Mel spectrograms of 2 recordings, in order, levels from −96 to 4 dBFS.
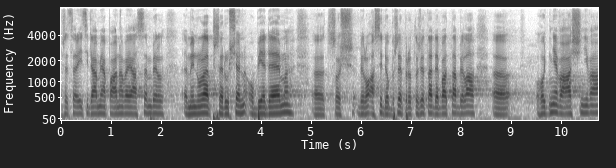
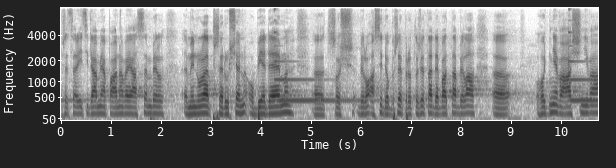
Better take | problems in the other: first | background sound (Glass); 12 dB below the speech

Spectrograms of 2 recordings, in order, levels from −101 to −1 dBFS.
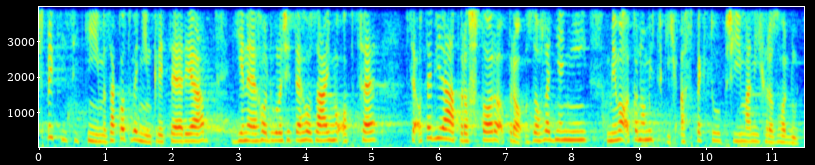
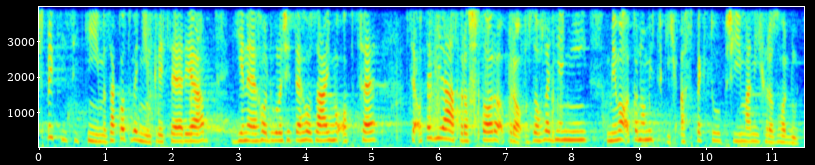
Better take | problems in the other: first | background sound (Walk, footsteps + Cutlery, silverware); 16 dB below the speech

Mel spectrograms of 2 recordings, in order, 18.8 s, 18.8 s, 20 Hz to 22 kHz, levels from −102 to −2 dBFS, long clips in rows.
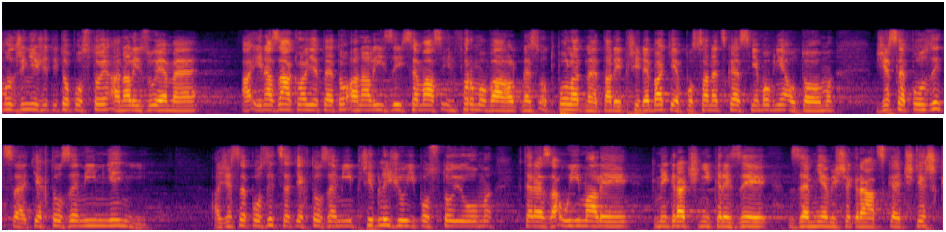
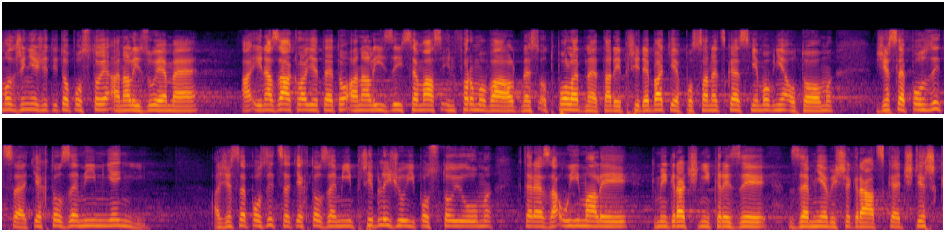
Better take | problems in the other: second | room echo; dies away in 0.2 s

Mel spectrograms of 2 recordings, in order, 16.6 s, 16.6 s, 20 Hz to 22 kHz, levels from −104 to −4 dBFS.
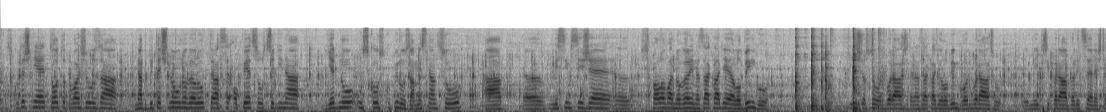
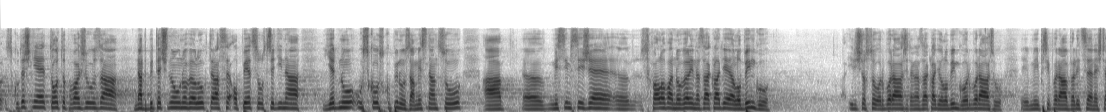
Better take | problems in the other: second | background sound (Boiling); 3 dB below the speech

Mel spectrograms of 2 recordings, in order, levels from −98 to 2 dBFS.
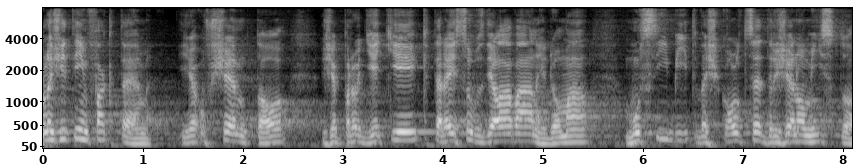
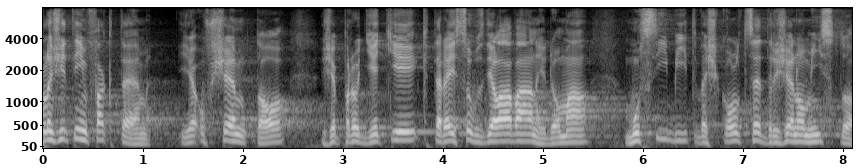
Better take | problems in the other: second | room echo; dies away in 0.2 s

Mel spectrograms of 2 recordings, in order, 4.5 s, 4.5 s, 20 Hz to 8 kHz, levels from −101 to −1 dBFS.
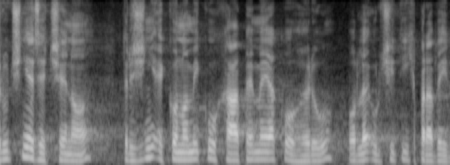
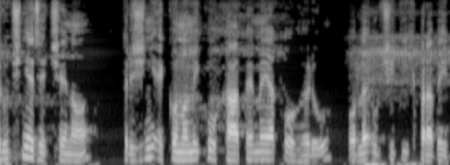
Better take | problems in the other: first | noise reduction (classical method spectral subtraction)

